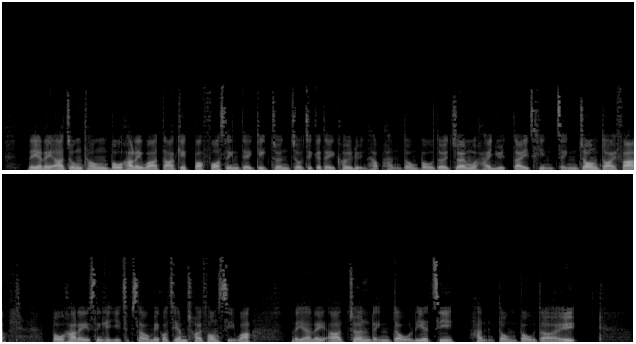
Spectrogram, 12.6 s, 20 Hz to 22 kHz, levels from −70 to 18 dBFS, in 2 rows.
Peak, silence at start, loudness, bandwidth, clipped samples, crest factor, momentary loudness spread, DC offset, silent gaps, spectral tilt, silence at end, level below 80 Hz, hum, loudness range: -4 dBFS; 0.25 s; -26 LUFS; 11.5 kHz; under 0.1%; 22 dB; 9 LU; under 0.1%; none; -5.5 dB/octave; 0.3 s; -56 dBFS; none; 3 LU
